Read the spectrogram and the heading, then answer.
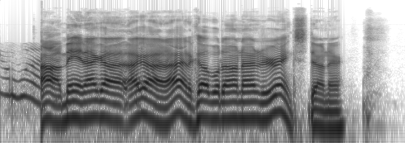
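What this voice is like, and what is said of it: Boomhauer-style cartoon character voice. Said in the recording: “doing this voice... Now you're doing a little Boomhauer.”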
